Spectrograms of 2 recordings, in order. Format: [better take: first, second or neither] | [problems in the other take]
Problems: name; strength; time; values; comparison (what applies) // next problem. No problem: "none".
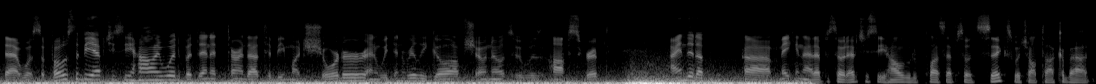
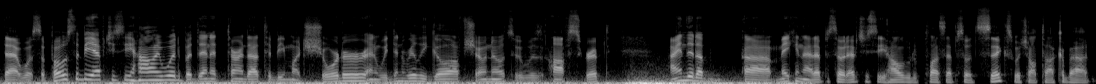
second | wind noise on the microphone; heavy; until 8 s; 9 dB below the speech; occasional gusts in the second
